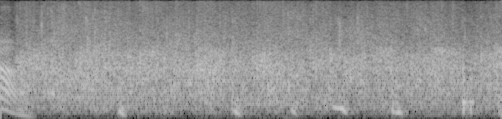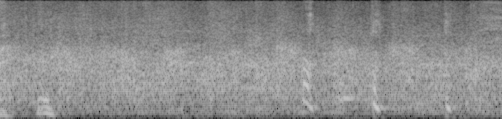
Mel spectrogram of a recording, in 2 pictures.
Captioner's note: applause; laughing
